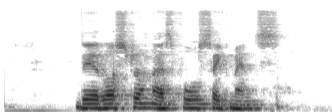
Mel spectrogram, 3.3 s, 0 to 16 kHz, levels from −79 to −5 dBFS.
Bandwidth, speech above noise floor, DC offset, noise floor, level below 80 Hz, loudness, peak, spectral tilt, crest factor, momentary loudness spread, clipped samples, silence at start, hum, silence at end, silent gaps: 11.5 kHz; 31 dB; under 0.1%; -52 dBFS; -54 dBFS; -22 LUFS; -8 dBFS; -7 dB/octave; 16 dB; 16 LU; under 0.1%; 0.75 s; none; 0.5 s; none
